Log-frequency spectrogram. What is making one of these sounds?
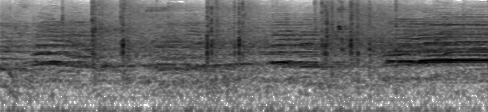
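A volleyball is struck with sharp slaps, echoing in a large hall.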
